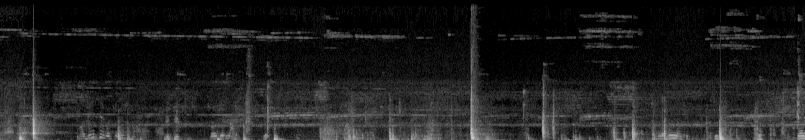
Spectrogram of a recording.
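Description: Irregular knocks and thuds of wooden floor planks being fitted and hammered, a dozen or so scattered sharp blows with gaps between them.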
